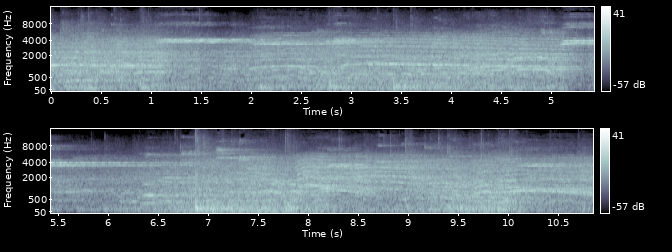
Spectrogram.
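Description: Volleyball rally on an indoor hardwood court: the ball is hit back and forth while players call out. There is one sharp hit about seven seconds in.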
